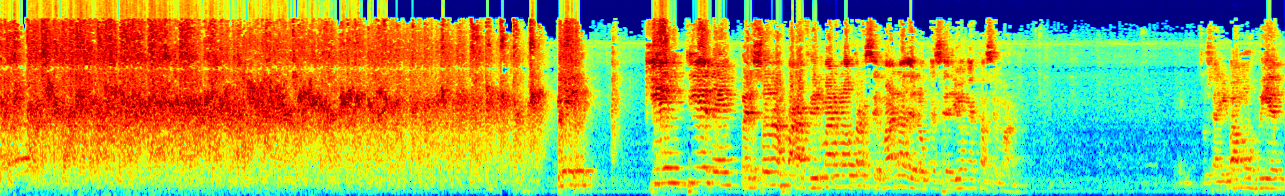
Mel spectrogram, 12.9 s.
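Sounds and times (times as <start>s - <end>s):
audience applause: 0.0s - 5.8s
speech: 6.9s - 10.4s, 12.0s - 12.8s.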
